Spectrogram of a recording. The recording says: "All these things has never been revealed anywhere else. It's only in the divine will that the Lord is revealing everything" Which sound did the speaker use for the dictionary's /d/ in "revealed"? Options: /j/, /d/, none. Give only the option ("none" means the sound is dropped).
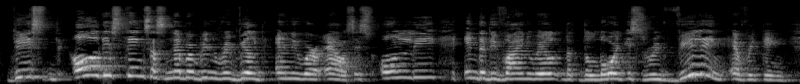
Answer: /d/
